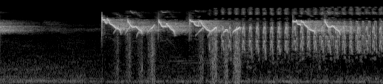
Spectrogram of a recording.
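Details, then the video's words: Indian white-eye lure mix with mantenan and pelatuk beras: near silence, then a sudden loud string of high wavering chirps followed by a rapid pulsing buzzy trill with a few more falling notes. "SUARA PIKAT BURUNG PLECI"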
